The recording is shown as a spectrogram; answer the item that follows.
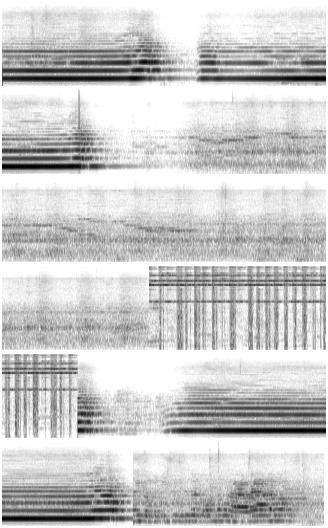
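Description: A conch shell (shankha) blown in long, steady, single-note blasts: two in the first five seconds and a third near the end. Midway, a hand bell rings rapidly for about three seconds.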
